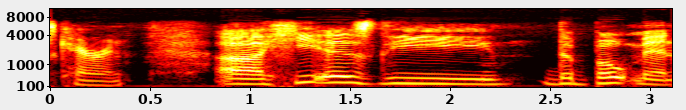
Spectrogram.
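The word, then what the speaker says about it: Charon: how to pronounce it was it Sharon Karen but i think the conclusion was Karen he is the the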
